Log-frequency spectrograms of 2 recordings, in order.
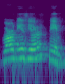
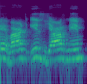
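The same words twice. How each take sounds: First: Said in the usual way. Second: "your" said as a stretched "yaar"; slow, broken English with "your" turned into "yaar"; mispronounced English. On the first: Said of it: "English में देखिए आप कैसे पढ़ते हैं". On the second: Shown as a demonstration. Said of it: "अगर कोई ऐसे बोले".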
